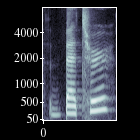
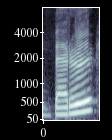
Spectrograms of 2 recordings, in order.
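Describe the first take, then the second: First: The middle T is a crisp, clear T. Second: The middle T is a soft, quick D. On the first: The speaker calls it wrong. "I don't say" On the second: The speaker calls it right. "I say"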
